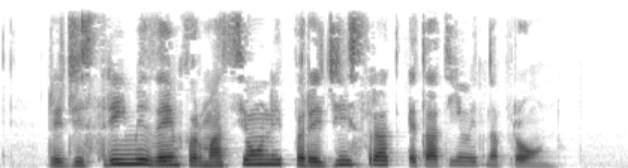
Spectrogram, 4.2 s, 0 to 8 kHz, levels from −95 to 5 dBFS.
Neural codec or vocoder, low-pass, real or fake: none; 7.2 kHz; real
